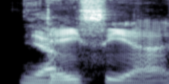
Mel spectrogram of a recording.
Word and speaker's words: Dacia: And so just to go back, Dacia is actually pronounced Dacia.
